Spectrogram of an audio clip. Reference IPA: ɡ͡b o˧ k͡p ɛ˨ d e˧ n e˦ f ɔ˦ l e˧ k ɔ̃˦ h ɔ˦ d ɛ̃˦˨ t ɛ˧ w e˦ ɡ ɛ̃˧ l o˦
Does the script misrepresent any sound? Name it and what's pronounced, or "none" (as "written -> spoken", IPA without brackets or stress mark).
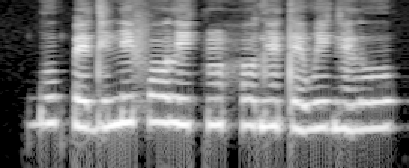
none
